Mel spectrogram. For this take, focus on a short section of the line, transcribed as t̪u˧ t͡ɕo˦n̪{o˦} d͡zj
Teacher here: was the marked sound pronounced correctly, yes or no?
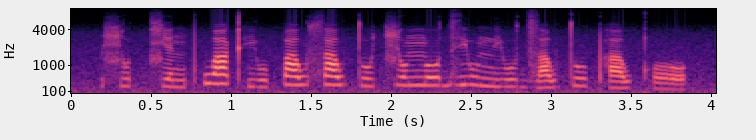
yes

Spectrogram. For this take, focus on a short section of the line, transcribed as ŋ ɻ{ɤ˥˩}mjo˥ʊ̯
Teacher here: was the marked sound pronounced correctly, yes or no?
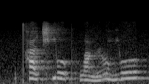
yes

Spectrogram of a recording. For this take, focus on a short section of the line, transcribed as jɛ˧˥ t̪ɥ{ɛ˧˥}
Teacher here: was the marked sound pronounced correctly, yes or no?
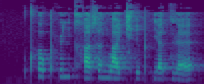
no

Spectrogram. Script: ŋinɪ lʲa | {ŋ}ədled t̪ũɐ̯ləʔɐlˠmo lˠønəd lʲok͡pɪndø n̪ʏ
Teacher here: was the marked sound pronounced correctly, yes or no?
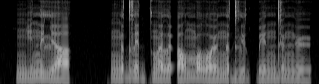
yes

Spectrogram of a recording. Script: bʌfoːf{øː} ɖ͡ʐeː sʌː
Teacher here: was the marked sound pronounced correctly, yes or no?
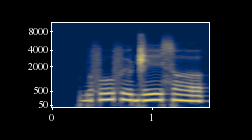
yes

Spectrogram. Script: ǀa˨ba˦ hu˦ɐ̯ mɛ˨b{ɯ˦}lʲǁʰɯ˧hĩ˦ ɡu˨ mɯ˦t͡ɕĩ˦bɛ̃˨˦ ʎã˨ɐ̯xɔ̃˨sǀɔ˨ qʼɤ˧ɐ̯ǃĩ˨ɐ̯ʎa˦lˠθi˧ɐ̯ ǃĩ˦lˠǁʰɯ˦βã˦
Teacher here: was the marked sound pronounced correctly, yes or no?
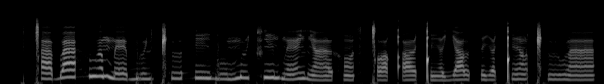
no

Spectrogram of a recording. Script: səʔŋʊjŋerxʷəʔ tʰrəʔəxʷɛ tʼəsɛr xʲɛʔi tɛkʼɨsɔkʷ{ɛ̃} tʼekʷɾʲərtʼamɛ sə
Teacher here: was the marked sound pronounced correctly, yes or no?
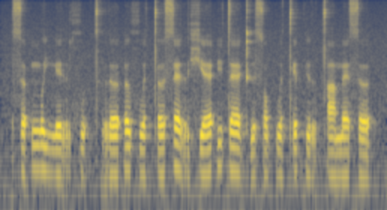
no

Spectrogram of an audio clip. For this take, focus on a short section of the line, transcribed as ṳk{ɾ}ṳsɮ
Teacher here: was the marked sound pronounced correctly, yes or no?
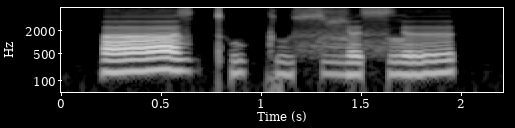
yes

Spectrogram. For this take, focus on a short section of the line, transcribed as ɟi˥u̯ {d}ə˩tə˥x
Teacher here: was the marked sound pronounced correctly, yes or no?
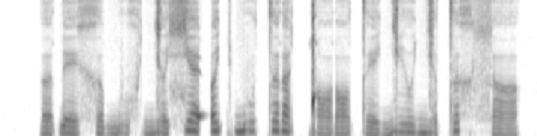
no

